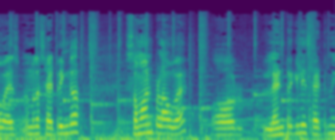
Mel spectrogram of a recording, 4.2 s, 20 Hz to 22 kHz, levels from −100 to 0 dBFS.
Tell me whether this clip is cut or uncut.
uncut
